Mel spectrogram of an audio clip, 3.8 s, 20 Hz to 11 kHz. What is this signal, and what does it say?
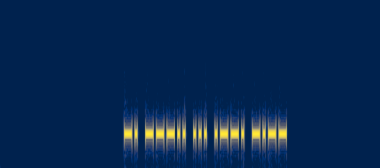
Morse code, heard as a keyed tone, about 46 wpm, 700 Hz. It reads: N8SPY
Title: USA Call Signs - 5 Characters - 4x Character Spacing - 45wpm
